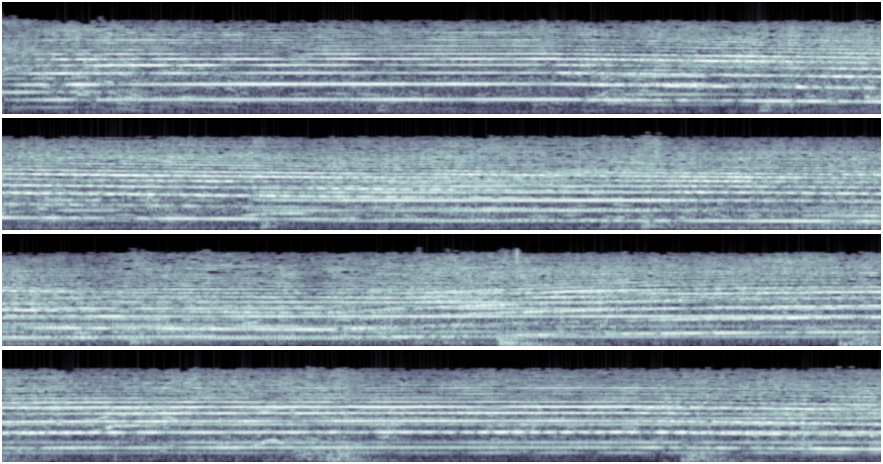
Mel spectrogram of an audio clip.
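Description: Several loud, sustained ship horn blasts overlap and waver in pitch for the whole stretch, rising and falling slightly, with occasional low thuds beneath, during the maritime procession of Burela, where sailors carry the Virgin on their shoulders.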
